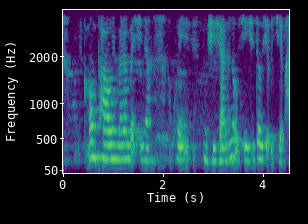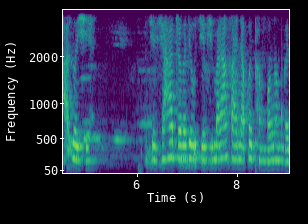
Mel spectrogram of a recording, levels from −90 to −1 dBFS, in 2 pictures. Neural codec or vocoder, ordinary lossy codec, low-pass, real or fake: none; none; 3.6 kHz; real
